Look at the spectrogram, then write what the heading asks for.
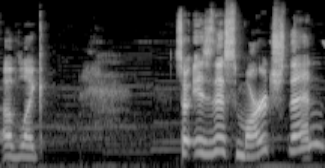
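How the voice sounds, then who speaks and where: A woman's voice: high voice, expressive, slow, pushed and bright, faint music behind. A young woman streaming a game, chatting casually and thinking aloud in a rambling way. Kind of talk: casual live-stream commentary.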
